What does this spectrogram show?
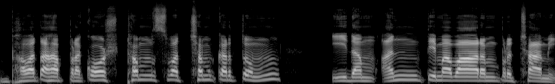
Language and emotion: Sanskrit, angry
